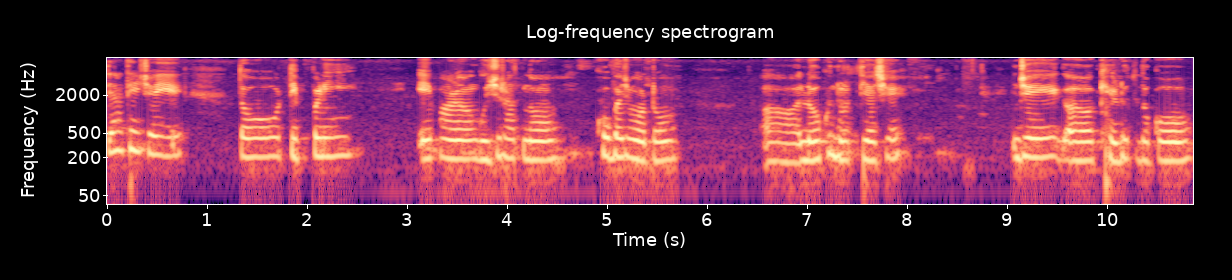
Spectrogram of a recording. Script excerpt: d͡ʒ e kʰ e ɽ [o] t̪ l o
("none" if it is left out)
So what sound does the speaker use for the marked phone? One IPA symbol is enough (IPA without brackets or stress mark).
u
